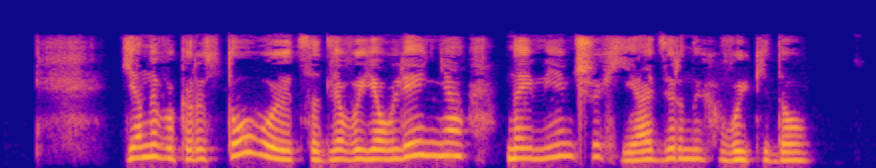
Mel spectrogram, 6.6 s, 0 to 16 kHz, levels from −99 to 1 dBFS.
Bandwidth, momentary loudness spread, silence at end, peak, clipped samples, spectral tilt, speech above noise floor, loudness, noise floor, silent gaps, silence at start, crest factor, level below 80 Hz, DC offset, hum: 7.6 kHz; 9 LU; 0.5 s; -2 dBFS; under 0.1%; -4 dB/octave; 20 dB; -17 LUFS; -37 dBFS; none; 0.25 s; 16 dB; -56 dBFS; under 0.1%; none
